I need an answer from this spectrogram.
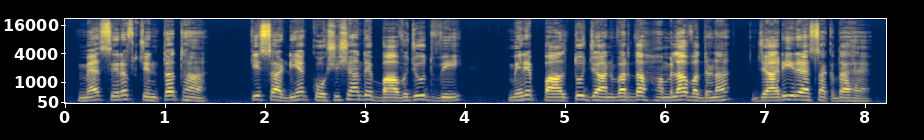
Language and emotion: Punjabi, fearful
